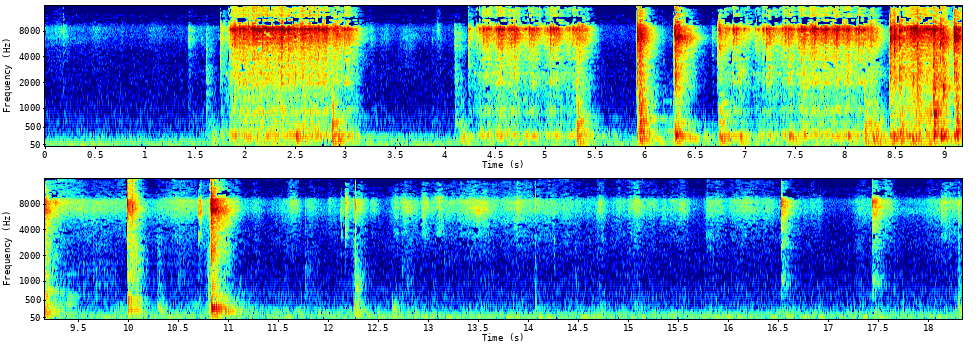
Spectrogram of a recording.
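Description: Industrial straight-stitch sewing machine stitching in three short runs, the last and longest about three seconds, with a few sharp clicks between and after the runs, over a steady low motor hum.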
